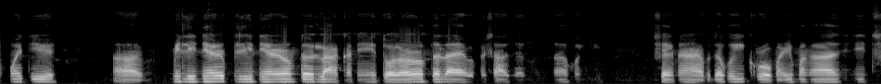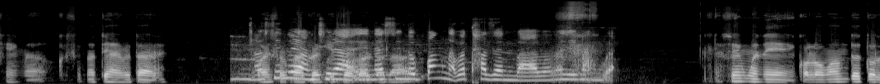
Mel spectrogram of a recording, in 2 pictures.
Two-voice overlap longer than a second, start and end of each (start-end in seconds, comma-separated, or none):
11.4-13.1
